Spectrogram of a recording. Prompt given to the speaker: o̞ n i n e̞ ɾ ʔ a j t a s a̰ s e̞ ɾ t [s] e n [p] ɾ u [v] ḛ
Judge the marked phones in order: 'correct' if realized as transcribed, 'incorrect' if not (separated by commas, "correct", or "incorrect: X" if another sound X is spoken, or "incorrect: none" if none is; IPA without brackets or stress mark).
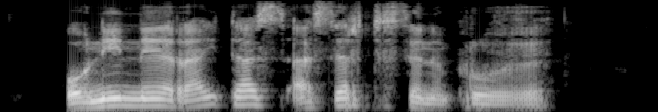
correct, correct, correct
